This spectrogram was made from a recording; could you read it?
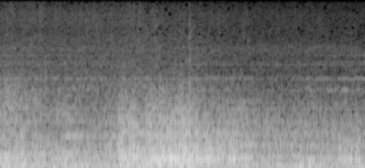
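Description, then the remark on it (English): Low rumbling thunder rolls through a steady wash of falling rain and blowing wind outside, swelling into a deeper, louder roll midway before easing back to a continuous stormy hiss. “A storm was coming.”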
